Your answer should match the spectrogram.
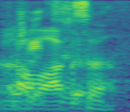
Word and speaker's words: Al-Aqsa: Al-Aqsa.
